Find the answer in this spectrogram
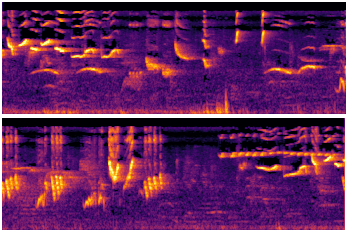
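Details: White-rumped shama, a contest bird, practising its singing for a singing competition: a rich, varied song of quick whistled notes, slurs and rapid trills shifting through many phrases, with faint low background rumble.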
